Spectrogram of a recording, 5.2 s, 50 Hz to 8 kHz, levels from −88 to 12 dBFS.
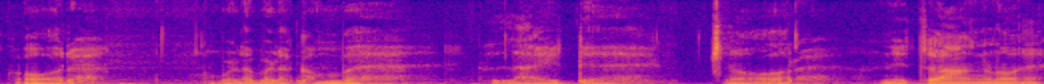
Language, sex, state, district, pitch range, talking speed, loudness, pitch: Hindi, male, Rajasthan, Nagaur, 80-90 Hz, 125 wpm, -21 LUFS, 85 Hz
